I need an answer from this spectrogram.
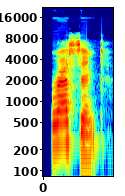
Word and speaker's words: present: two words, but the differences between how you pronounce one word with different stresses. Say for example, the first one, present, percent, present, percent, contract, contract, contract, contract, record, record, record, record.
